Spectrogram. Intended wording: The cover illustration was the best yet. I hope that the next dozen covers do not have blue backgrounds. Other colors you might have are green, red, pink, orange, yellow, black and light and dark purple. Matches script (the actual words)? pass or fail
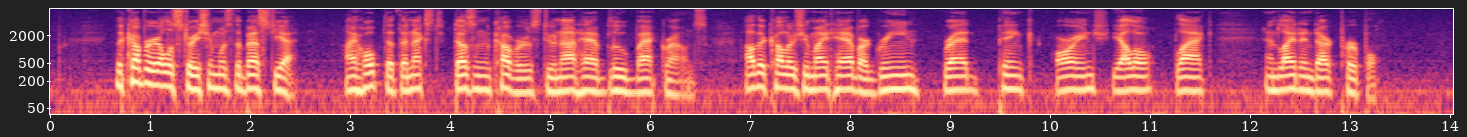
pass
